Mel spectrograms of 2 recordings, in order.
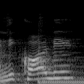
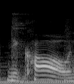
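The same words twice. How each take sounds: First: A vowel sound is heard after the final l. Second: The word ends on the l with no vowel.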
